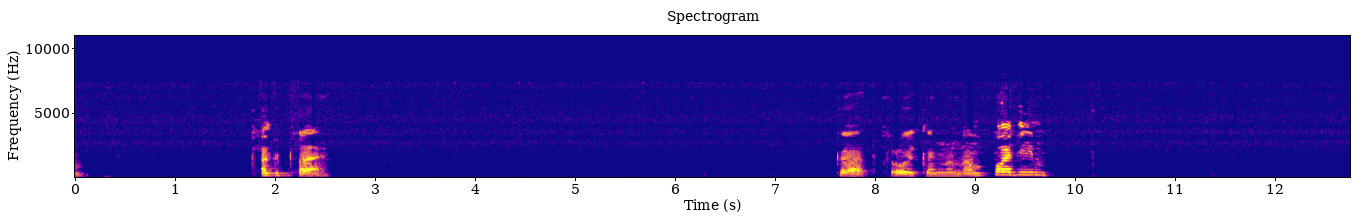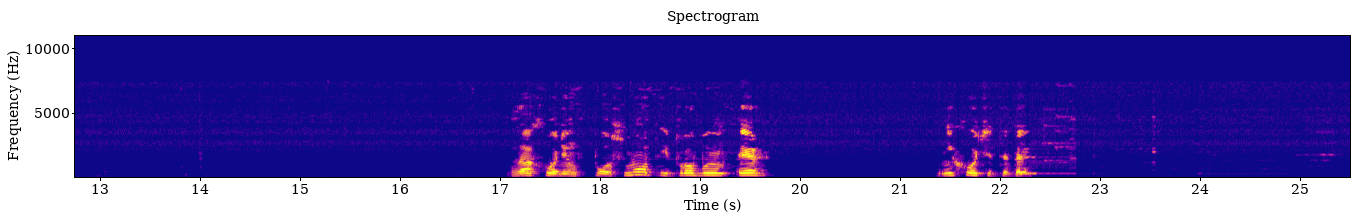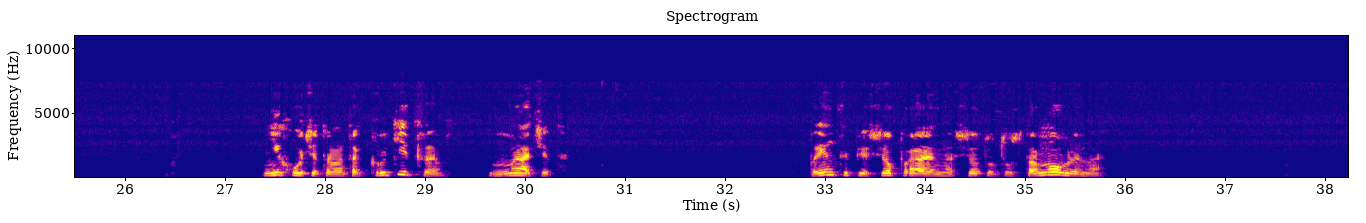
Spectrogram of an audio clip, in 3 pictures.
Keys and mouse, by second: 2.0 click, 4.0 click, 8.1 KP_3, 10.5 shift+middle click, 13.2 shift+middle click, 15.5 click, 16.7 click, 18.3 click, 19.5 r, 31.0 click.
